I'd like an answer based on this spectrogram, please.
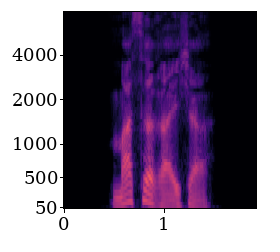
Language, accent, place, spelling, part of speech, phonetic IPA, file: German, Germany, Berlin, massereicher, adjective, [ˈmasəˌʁaɪ̯çɐ], De-massereicher.ogg
- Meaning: 1. comparative degree of massereich 2. inflection of massereich: strong/mixed nominative masculine singular 3. inflection of massereich: strong genitive/dative feminine singular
